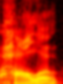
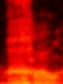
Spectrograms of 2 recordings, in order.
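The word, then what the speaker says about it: challah: grilled I think uh hala bread. I know there's a C in front of that word but you don't pronounce the C.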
